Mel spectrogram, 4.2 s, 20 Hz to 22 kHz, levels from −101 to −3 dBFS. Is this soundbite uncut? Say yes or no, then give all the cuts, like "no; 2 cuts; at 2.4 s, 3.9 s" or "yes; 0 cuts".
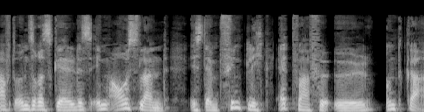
no; 1 cut; at 2.6 s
